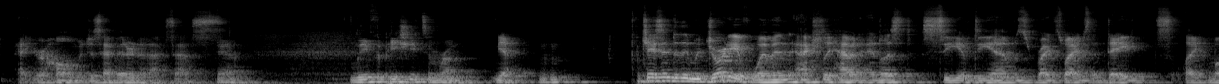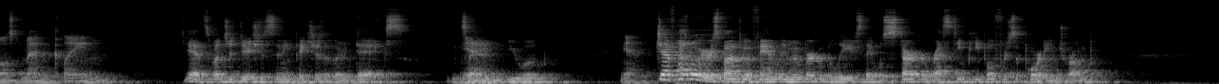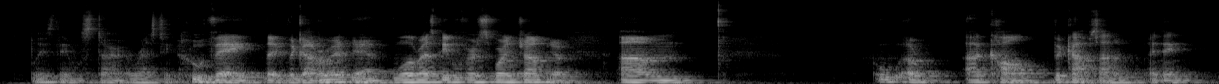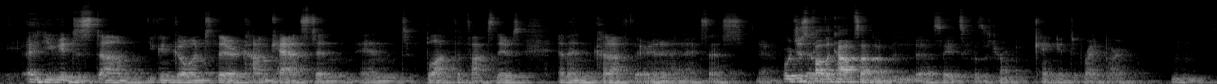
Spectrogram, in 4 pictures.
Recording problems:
room echo; slight; dies away in 0.5 s
off-mic speech; somewhat distant

